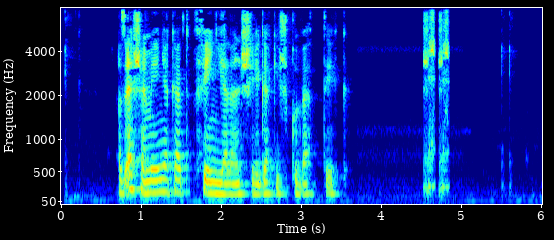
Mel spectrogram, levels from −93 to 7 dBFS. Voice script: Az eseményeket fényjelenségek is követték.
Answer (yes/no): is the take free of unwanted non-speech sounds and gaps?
no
